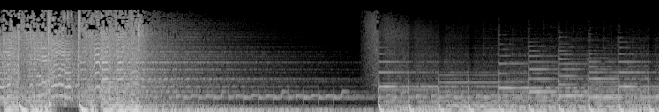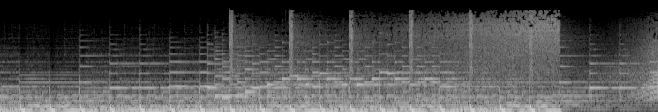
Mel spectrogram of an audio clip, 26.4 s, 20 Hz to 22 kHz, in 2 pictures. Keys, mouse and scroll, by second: 4.9 click, 8.3-16.6 drag, 17.2-22.7 ctrl+drag, 22.7 shift+click, 23.8-26.3 ctrl+drag.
